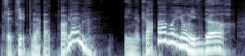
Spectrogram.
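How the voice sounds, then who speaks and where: A harried flight attendant with too much to handle, brisk and dismissive, lifted above a deep, gravelly reading voice, as a man plays her. Recorded close with no room sound. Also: wildly swooping pitch, dark tone, no room sound, heavily acted.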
